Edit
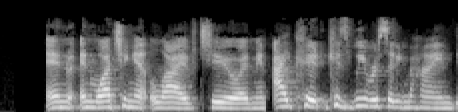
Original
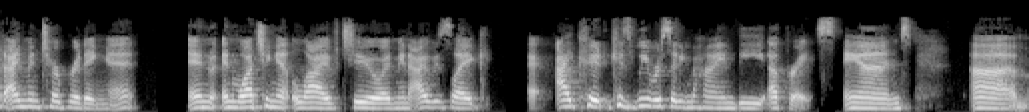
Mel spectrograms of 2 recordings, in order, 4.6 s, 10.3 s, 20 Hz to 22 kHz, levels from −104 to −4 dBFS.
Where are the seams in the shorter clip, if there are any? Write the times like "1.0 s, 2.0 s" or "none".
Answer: 2.6 s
